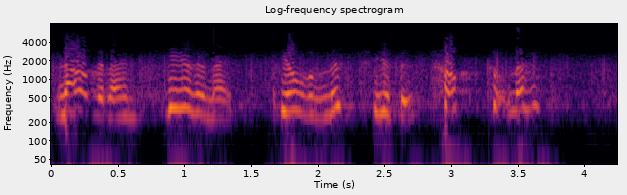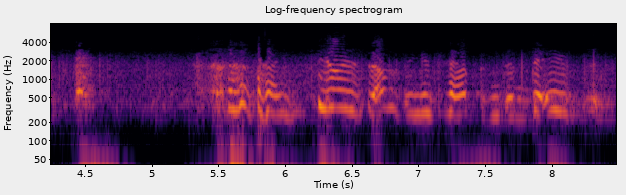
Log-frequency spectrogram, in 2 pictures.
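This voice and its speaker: A woman playing an anxious, distraught young woman in old radio melodrama, with tremulous, dramatic pauses. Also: high-pitched, natural voice. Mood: fearful. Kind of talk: 1940s radio melodrama acting. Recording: tinny, noisy old radio recording.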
